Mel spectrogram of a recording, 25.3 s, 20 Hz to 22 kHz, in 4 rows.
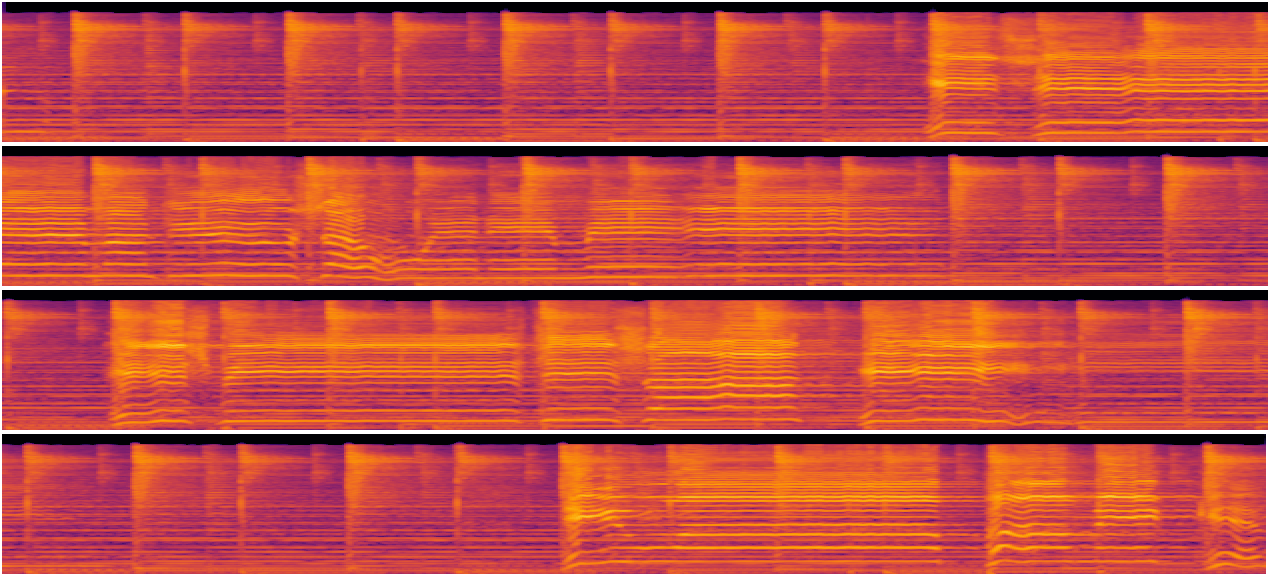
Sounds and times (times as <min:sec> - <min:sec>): Music: 0:00.0 - 0:25.3.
